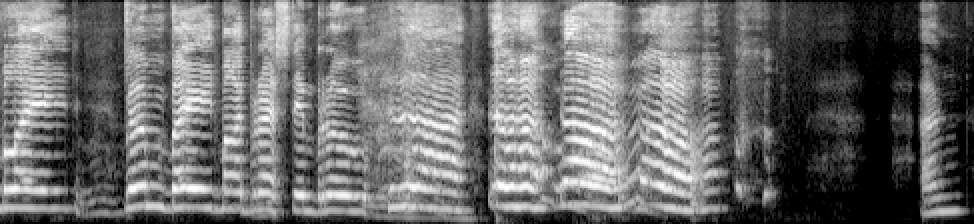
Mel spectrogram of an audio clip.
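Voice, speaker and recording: A performer playing an overwrought, dying lady lover in a radio play, declaiming verse in a melodramatic, drawn-out way. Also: mid-range voice. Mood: wailing, dying. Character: amateur actor playing overwrought lamenting lover Thisbe, dying woman.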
